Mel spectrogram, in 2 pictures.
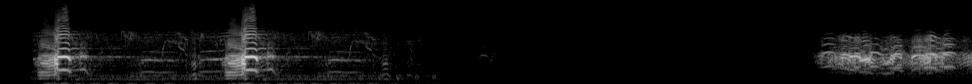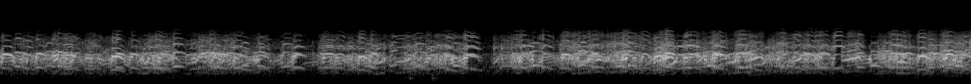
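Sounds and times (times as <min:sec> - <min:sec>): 
many geese honking: 0:00.4 - 0:04.2, 0:08.2 - 0:19.4.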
